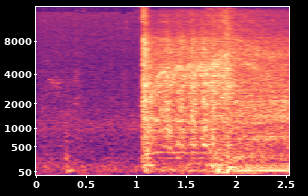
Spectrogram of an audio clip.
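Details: 2018 Vauxhall/Opel Astra K 1.6 CDTi with intermittent start (codes U18A2, P12A6), after sitting locked five minutes: faint fuel pump prime hum, then diesel fires at once into steady even idle; starts normally.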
